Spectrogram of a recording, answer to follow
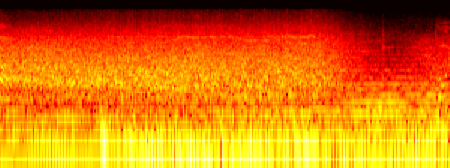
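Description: Football crowd roaring in response to a spectacular high mark; the roar dies away about four and a half seconds in. A background music track with long held notes runs underneath, with a single low thump about a second and a half in.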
